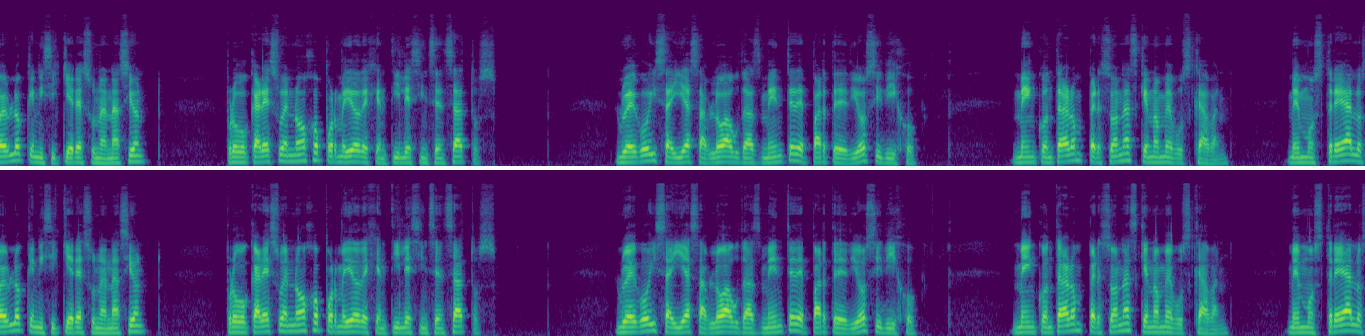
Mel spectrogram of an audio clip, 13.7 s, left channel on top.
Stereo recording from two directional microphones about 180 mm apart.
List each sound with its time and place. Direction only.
0.0 s speech: 35° right (ahead or behind)
2.2 s speech: 35° right (ahead or behind)
6.1 s speech: 35° right (ahead or behind)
